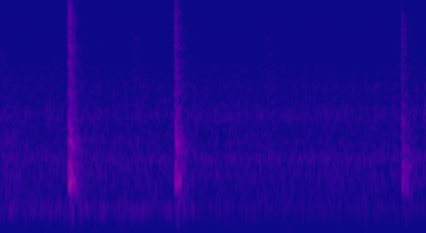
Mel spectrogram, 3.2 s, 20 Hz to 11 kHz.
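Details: Amiga 500 just after the Commodore service-bulletin drop to reseat chips, powered back on: three sharp single clicks over about three seconds in a quiet room, ordinary floppy drive ticking at power-on, nothing wrong.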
